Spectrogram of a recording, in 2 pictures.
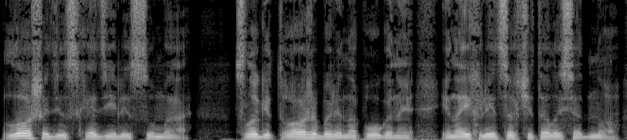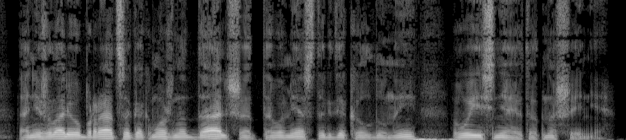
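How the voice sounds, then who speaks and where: Casting: male audiobook narrator, low mellow voice, steady measured reading, fantasy novel. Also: dry recording, clean studio sound.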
